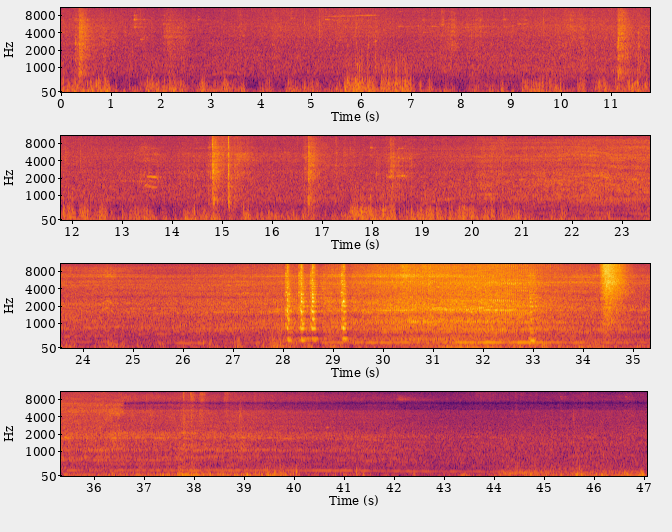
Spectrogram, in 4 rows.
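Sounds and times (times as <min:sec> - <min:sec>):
truck engine rumble: 0:00.0 - 0:47.0
air hiss: 0:34.3 - 0:35.1.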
